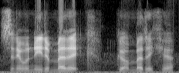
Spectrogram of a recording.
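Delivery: loud urgent call for a medic; man down shout. Real, not acted. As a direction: shout it out after the blast. IED blast, calling for medic.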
